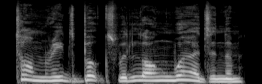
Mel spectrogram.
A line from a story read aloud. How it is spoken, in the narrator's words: added Daisy sadly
